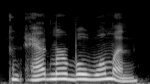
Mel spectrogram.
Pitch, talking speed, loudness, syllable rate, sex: 220 Hz, 120 wpm, -13 LUFS, 5.8 syllables/s, female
